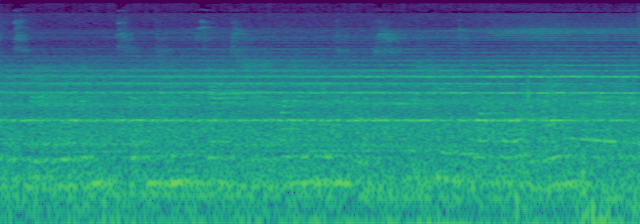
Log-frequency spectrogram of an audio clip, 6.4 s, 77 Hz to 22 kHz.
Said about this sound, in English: coming in is a Class 385 unit for Glasgow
